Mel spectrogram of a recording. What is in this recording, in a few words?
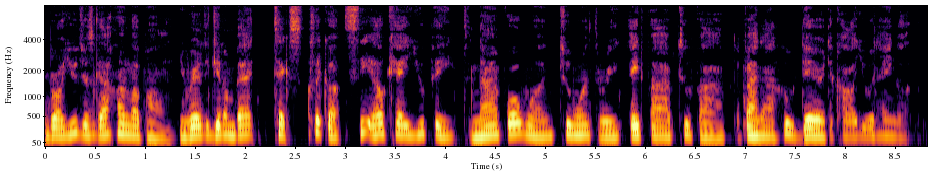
ivr prompt; sms-consent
